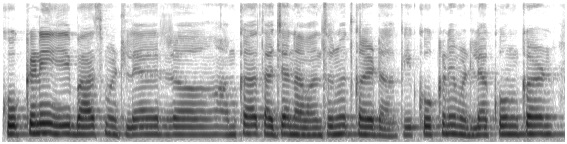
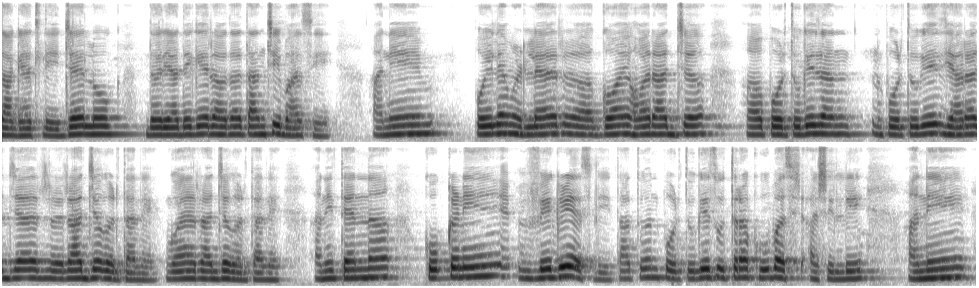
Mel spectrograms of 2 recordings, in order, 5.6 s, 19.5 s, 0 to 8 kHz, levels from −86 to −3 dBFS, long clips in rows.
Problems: none marked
